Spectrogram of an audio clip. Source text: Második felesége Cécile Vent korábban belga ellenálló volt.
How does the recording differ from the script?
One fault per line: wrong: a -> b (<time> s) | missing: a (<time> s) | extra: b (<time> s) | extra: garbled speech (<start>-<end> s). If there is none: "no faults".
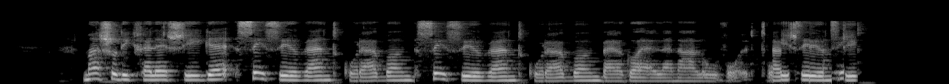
extra: Cécile Vent korábban (4.1 s)
extra: garbled speech (7.6-8.6 s)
